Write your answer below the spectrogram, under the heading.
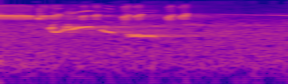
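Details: {'text': 'Brief orange-headed thrush phrase from a ngakrak, ngeplong and nyiul lure track: tangled high whistles sliding down and across, loud and clear, fading into hiss within a second.'}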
